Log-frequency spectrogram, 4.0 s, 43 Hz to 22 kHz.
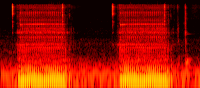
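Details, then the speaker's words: Air compressor feeding a Graver Helper/GraverMax pneumatic engraving machine at about 30 psi, set to handpiece one, which audibly leaks air: the motor hums about a second, stops, then restarts almost immediately, repeatedly. Short cycling caused by the handpiece air leak. "what's happening is the air compressor is trying to stay at an equal pressure with the engraver the handpiece set number one is leaking air when i hold it to my ear i can hear it leaking air and that's why this won't cut off for more than a second when i have the engraving machine on"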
